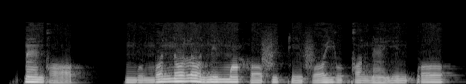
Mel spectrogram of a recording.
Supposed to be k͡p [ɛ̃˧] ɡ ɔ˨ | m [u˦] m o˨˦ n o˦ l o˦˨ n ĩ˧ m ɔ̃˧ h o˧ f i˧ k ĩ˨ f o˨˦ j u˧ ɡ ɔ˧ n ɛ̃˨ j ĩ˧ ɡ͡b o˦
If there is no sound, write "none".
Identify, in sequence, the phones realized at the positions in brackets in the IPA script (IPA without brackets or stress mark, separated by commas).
ɛ̃˧, u˨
